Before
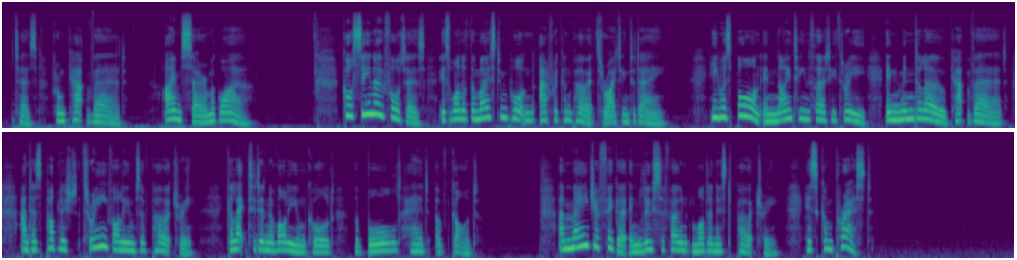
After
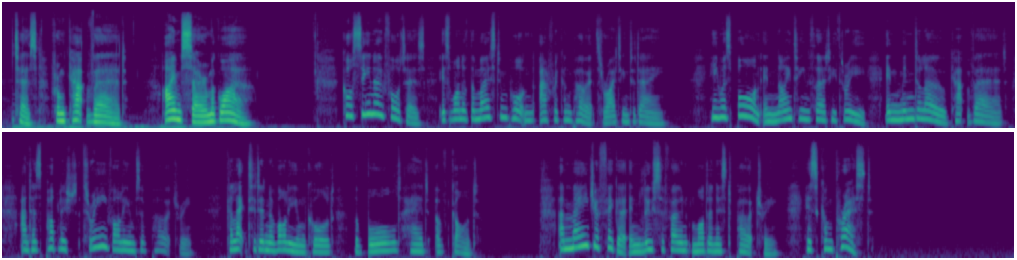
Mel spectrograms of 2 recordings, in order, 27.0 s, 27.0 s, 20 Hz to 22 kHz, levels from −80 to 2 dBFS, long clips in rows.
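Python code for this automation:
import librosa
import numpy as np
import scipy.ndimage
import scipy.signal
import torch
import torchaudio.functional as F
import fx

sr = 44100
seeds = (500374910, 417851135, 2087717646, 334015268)

y = fx.gain(x, sr, db=fx.line((3.04, 6.0), (4.28, -6.5), (15.22, -6.5), (15.6, -16.5), (16.69, -4.5)))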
